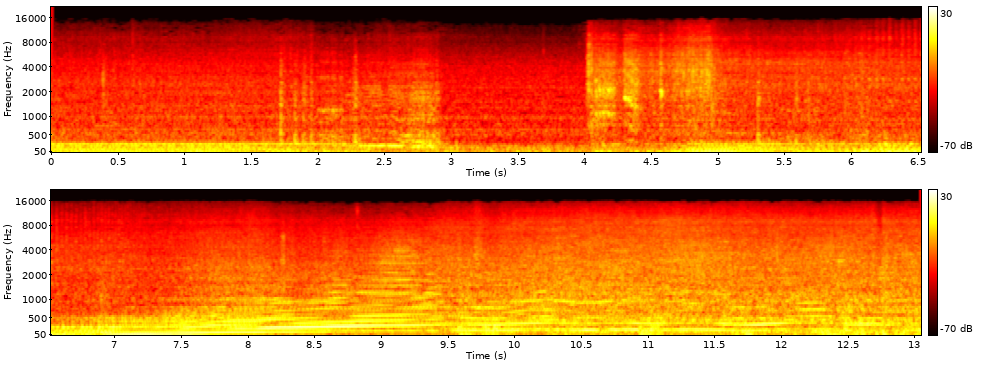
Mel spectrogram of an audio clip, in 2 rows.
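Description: Off-road 4x4's engine running at low revs, then from about seven seconds in revving up in one smooth rise and holding at high revs, its pitch wavering.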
